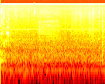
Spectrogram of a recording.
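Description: Quiet room tone: faint hiss, with a brief soft tick just after the start.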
